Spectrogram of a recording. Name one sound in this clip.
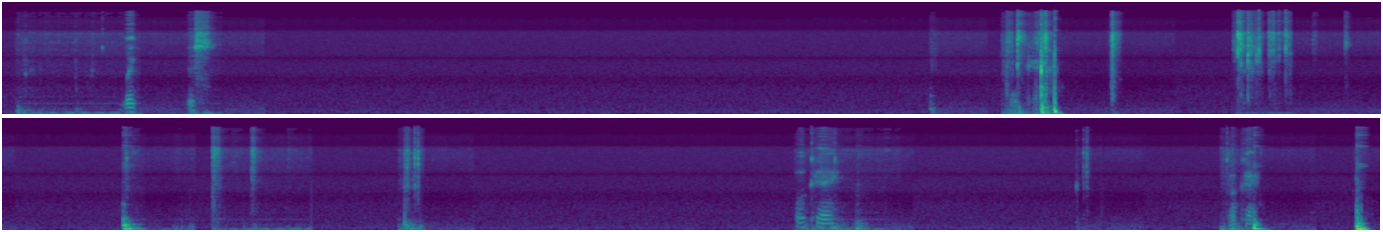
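A young boy speaks in short bursts over an online call.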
